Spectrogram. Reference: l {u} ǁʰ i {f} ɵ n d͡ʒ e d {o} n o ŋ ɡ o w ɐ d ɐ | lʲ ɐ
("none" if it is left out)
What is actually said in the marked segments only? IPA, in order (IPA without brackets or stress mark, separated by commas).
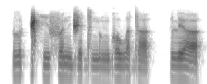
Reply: u, f, ɵ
